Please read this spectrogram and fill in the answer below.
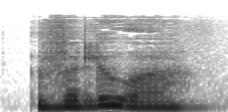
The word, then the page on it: velour: British English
